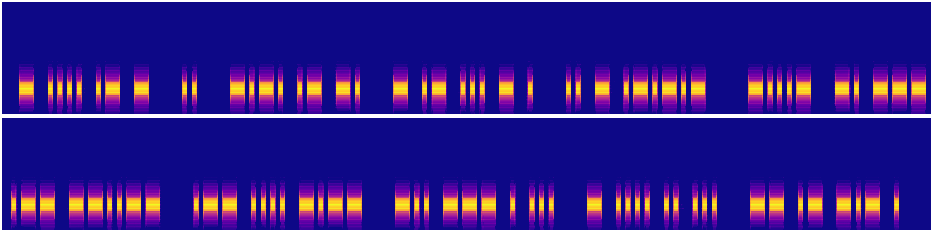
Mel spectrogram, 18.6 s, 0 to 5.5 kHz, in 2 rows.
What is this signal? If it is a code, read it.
Morse code, heard as a keyed tone, about 25 wpm, 600 Hz. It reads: THAT I CAN TASTE IT. <BT> NOW, WHY DOES THIS MAKE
